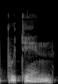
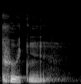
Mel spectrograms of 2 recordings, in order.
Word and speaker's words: poutine: And what happened was she went on to make this video making poutine or poutine, and she called it Putin through the whole video. And man, and then she credited me too. She shouted out like, thanks for telling me how to pronounce Putin.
